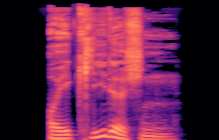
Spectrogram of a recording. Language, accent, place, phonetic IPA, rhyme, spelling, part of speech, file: German, Germany, Berlin, [ɔɪ̯ˈkliːdɪʃn̩], -iːdɪʃn̩, euklidischen, adjective, De-euklidischen.ogg
- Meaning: inflection of euklidisch: 1. strong genitive masculine/neuter singular 2. weak/mixed genitive/dative all-gender singular 3. strong/weak/mixed accusative masculine singular 4. strong dative plural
